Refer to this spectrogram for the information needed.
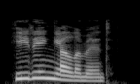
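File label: "heating element", British English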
